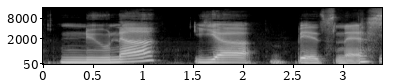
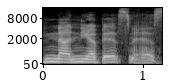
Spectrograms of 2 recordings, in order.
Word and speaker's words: Nuna Ya Business: And just because I think the last time I said the name of their show on the podcast, I didn't pronounce it very well, so it's Nuna Ya Business. – Yeah, like Nunya Business. – But Nuna, like Nuna.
